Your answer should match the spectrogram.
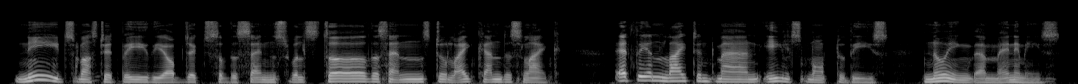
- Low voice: Yes, low, 115 Hz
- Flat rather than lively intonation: No, average, 4.5 semitones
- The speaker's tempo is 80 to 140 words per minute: No, average, 155 wpm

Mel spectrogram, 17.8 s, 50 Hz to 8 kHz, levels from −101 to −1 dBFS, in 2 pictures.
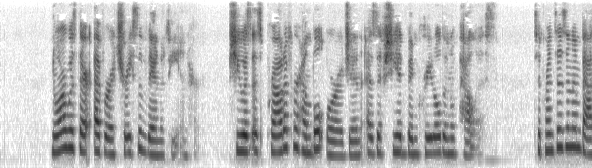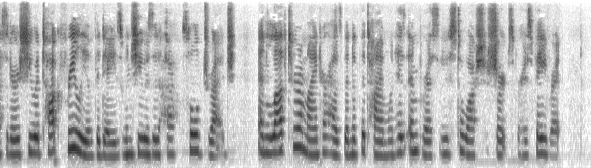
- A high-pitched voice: Yes, high, 235 Hz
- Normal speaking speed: No, fast, 215 wpm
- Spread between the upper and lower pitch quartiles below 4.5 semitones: Yes, average, 3.2 semitones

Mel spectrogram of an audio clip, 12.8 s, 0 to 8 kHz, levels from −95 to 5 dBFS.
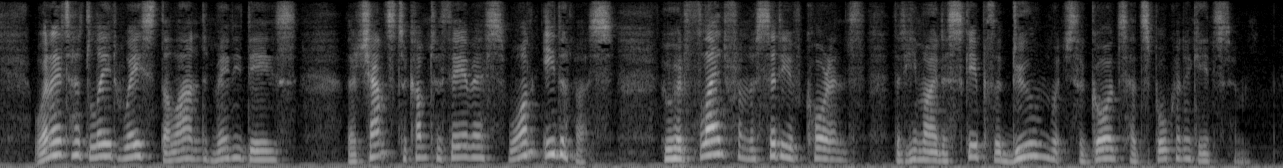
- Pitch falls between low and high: Yes, medium, 175 Hz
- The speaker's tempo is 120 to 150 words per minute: No, average, 180 wpm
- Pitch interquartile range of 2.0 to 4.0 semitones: No, average, 4.8 semitones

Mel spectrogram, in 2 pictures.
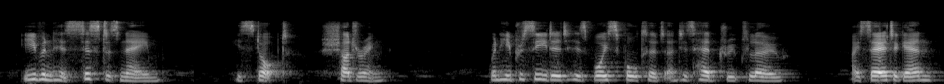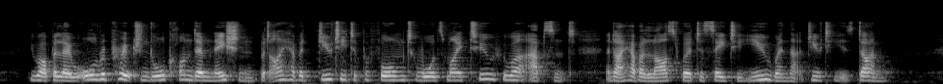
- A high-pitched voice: Yes, high, 195 Hz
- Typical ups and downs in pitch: No, narrow, 2.3 semitones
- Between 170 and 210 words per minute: Yes, average, 190 wpm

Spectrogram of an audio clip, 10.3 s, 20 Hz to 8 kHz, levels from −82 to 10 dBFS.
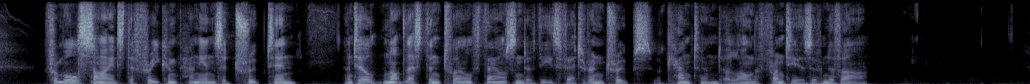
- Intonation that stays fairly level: No, average, 5.2 semitones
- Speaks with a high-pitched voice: No, low, 105 Hz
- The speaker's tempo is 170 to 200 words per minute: No, average, 150 wpm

